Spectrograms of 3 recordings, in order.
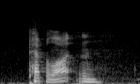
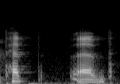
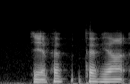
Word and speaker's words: Pepiot: He'll be catching for Ryan Pepilot, or Pepiot, Pepiot, I think is how you say it, I guess.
